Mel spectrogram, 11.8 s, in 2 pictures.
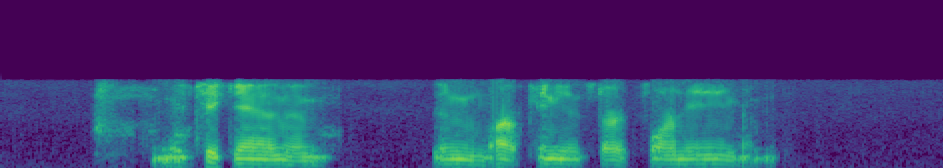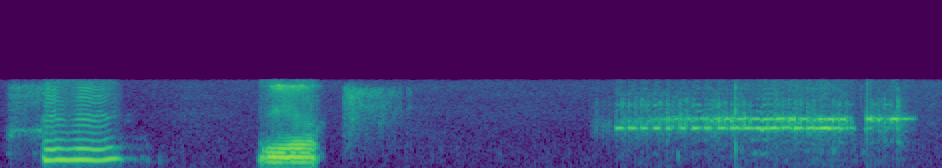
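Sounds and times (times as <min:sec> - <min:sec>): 
speech: 0:00.9 - 0:02.1, 0:02.7 - 0:04.9, 0:06.1 - 0:06.8, 0:07.5 - 0:08.0
telephone ringing with electronic trill: 0:09.6 - 0:11.7.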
